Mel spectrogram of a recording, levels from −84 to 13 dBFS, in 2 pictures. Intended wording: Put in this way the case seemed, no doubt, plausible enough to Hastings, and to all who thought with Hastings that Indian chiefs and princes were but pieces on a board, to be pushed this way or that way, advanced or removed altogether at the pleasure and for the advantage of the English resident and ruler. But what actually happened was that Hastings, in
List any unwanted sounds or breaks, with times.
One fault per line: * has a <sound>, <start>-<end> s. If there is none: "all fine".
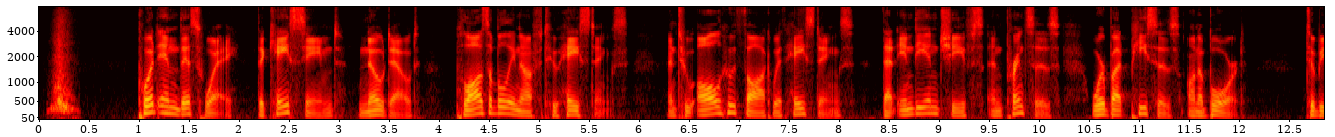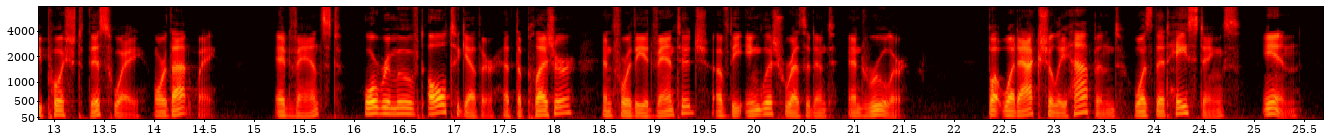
* has a whoosh, 0.1-0.4 s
